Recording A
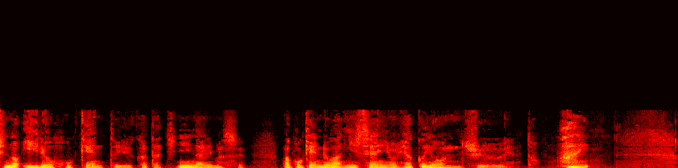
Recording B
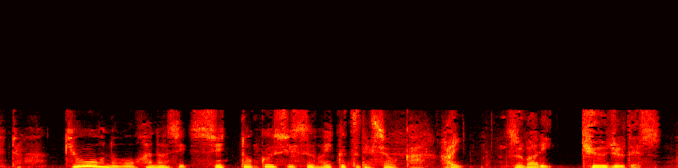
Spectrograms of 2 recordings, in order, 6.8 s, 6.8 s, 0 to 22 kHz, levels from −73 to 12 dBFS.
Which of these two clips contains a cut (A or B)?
A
